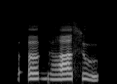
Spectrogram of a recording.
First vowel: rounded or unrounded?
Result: unrounded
